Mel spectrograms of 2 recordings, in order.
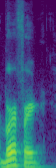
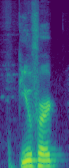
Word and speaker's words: Burford: Uh left guard they got Spencer Burford Buford. Uh got to get the pronunciation. I'm going to leave that to you as a as a radio guy. I think you got it right the first time.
